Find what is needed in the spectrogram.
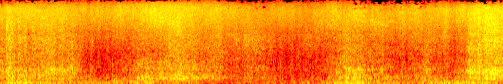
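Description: Wind buffeting an action camera's microphone on a fast run down a ski slope, with edges scraping over packed snow. It swells and fades about four times, loudest near the end.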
